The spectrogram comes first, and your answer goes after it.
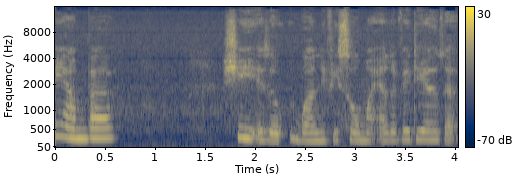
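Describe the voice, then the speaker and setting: Soft-spoken delivery with fairly even intonation. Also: woman. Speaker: pet video creator. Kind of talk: guided tour video. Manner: casual with fillers.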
